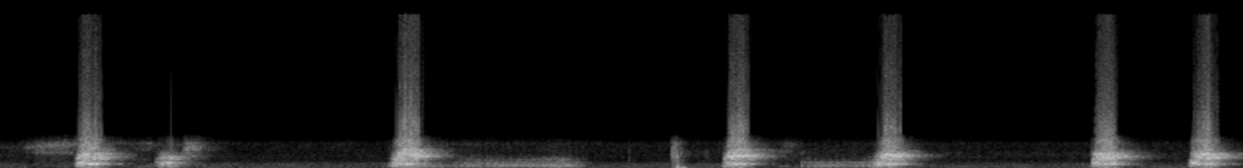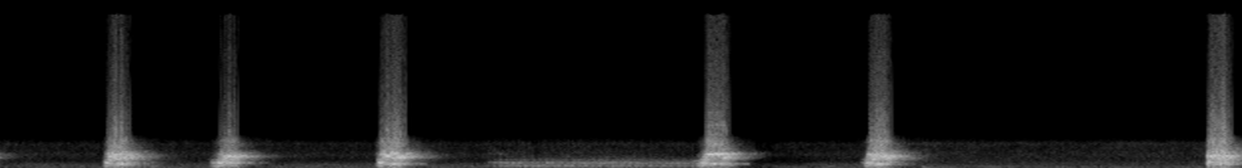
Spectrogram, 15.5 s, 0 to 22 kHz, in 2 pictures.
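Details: Indoors around 3 am, a dog reacts to seeing itself reflected in the TV with about thirteen sharp barks, some in quick pairs, separated by low rumbling growls and brief pauses.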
